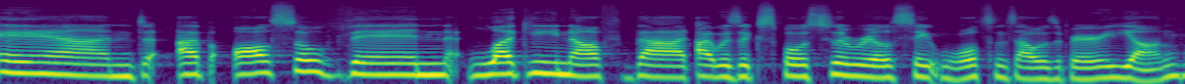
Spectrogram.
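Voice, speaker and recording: In a very clean recording with a silent background and a dry, close sound with no echo, a woman with a Miami accent speaks at a moderate pace and medium pitch with fairly even intonation. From Miami, Florida (born in Cali, Colombia). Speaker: real estate professional. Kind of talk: podcast interview.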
